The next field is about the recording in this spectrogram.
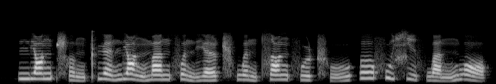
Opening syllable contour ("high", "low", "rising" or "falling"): high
